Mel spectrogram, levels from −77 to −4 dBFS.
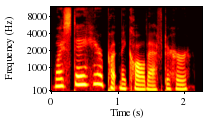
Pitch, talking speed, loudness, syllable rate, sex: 230 Hz, 185 wpm, -18 LUFS, 5.4 syllables/s, female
